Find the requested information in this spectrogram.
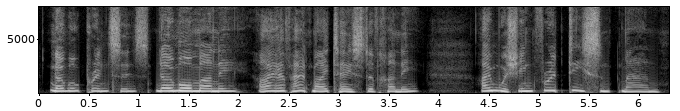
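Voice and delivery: high-pitched earnest heroine; high, heartfelt storybook girl; Cinderella. A narrator's reading. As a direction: plead in a high girlish voice. Cindy answers the fairy.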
